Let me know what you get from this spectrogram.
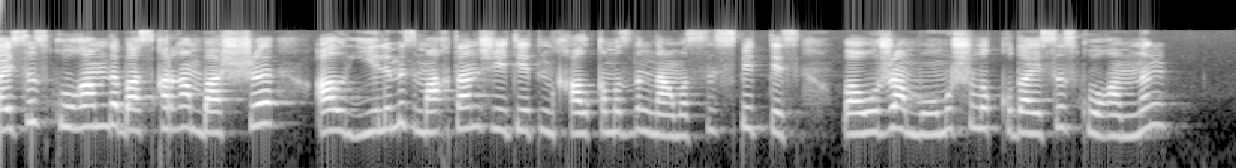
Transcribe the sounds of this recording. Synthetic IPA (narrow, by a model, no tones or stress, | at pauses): ɑjsəzqʰo̞ʁɑmd̪əbɑsqɑɾʁɑnbɑsʃəɑlˠje̞lɪmɪzmɑqt̪ɑnəsʒe̞t̪e̞t̪ɪnχɑlˠqəməzd̪əɴnɑməsəɪspe̞t̪ːe̞sb̥ɑwəɾʒɑnmo̞məʃəlˠəqʰʊd̪ɑjsəzqʰo̞ʁɑmnəɴ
